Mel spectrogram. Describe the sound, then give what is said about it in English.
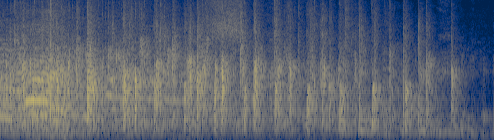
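An audience claps, starting as a dense burst of applause that thins into scattered, uneven hand claps, sharp and bright, gradually tapering off over a few seconds. “If you clap, if you clap your hands, then it means you are next in line.”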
